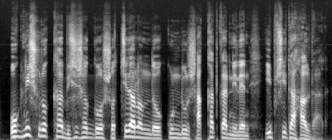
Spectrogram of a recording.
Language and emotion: Bengali, neutral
